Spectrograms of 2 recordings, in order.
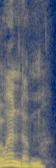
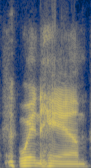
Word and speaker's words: Wyndham: And it's called Wyndham. It's Wyndham. Yeah, it's Wyndham. I misprint Windham. I'm Wyndham, whatever, man. It's close. It's WIND ham or something like that. Yeah, spelled with a Y.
